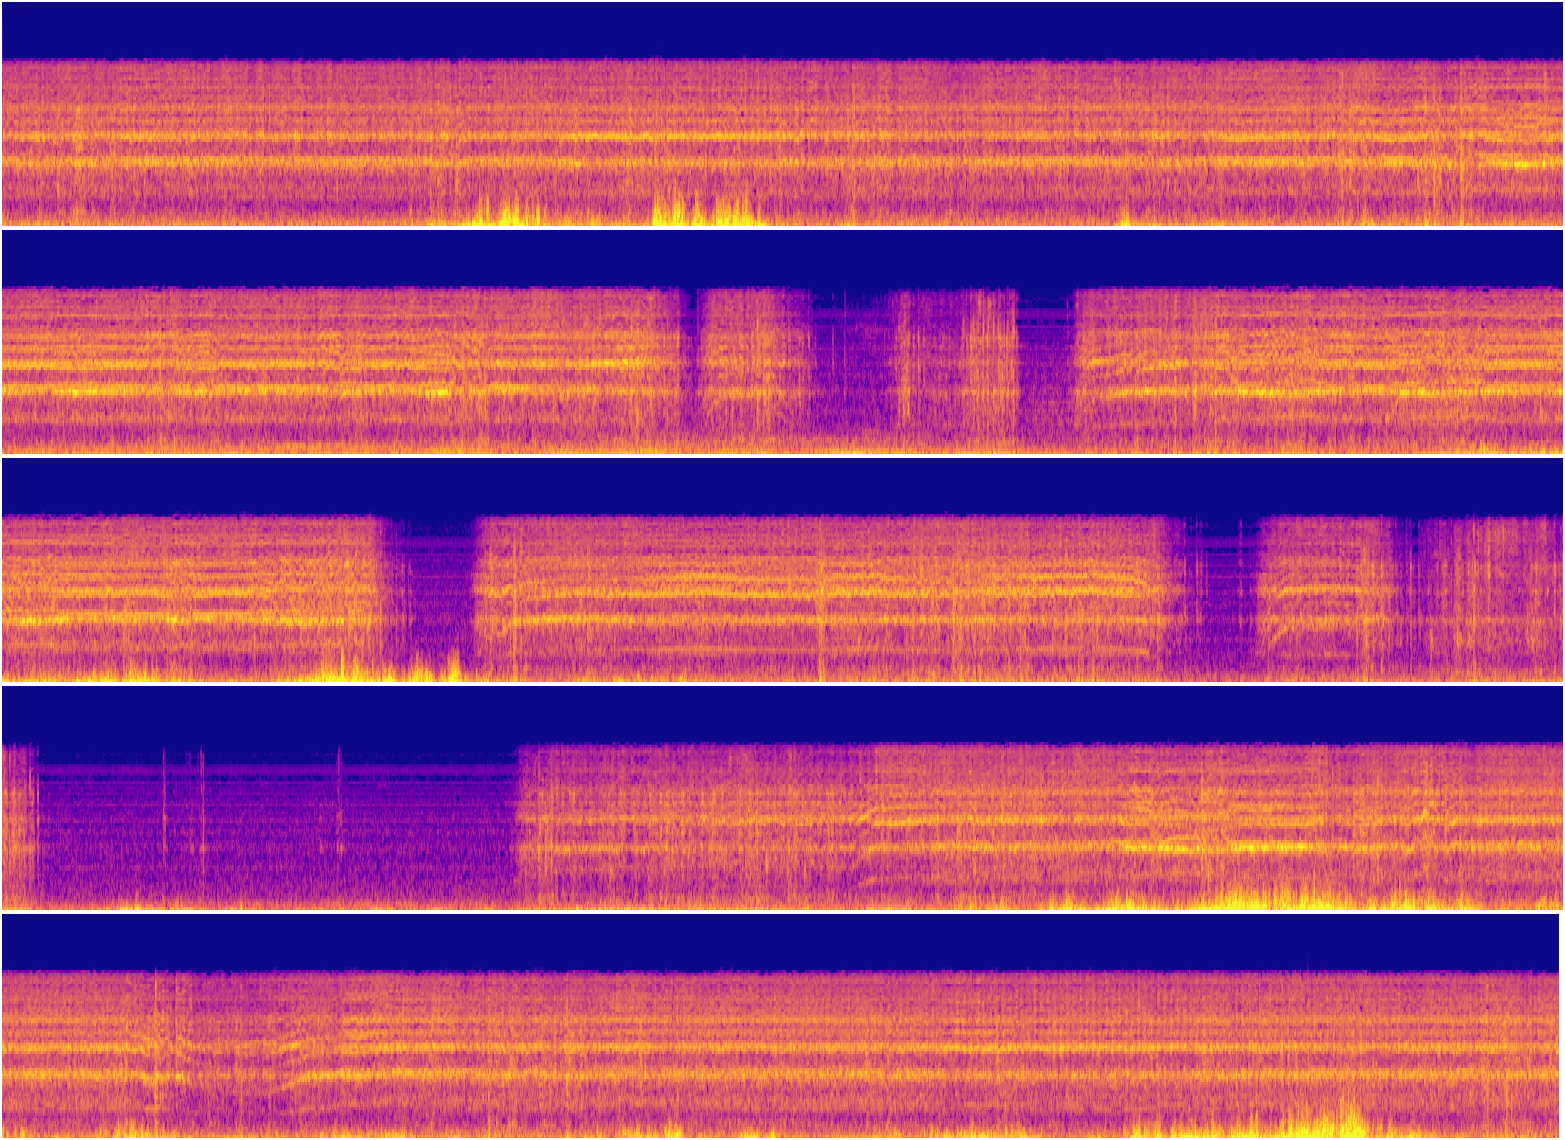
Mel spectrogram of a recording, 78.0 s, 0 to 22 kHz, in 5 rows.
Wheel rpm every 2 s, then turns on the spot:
160, 160, 160, 160, 160, 160, 160, 160, 160, 160, 160, 70, 20, 100, 160, 160, 160, 100, 120, 150, 150, 70, 60, 20, 0, 0, 80, 110, 160, 160, 160, 160, 130, 160, 160, 160, 160, 160, 160.
24-26 46-48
